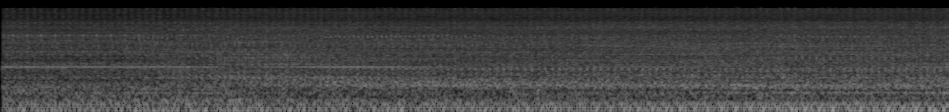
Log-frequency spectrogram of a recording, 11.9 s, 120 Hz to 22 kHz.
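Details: Infiniti G37 idling with a light, fast ticking over the engine hum, traced with an oil funnel to the vapor canister purge solenoid, not an injector; owner also notes cold-start rough idle, and replacing it didn't fix the issue.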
